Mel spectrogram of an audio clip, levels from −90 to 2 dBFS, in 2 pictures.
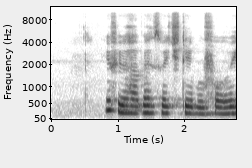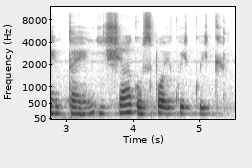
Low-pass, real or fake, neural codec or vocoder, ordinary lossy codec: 9.9 kHz; fake; vocoder, 22.05 kHz, 80 mel bands, WaveNeXt; none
